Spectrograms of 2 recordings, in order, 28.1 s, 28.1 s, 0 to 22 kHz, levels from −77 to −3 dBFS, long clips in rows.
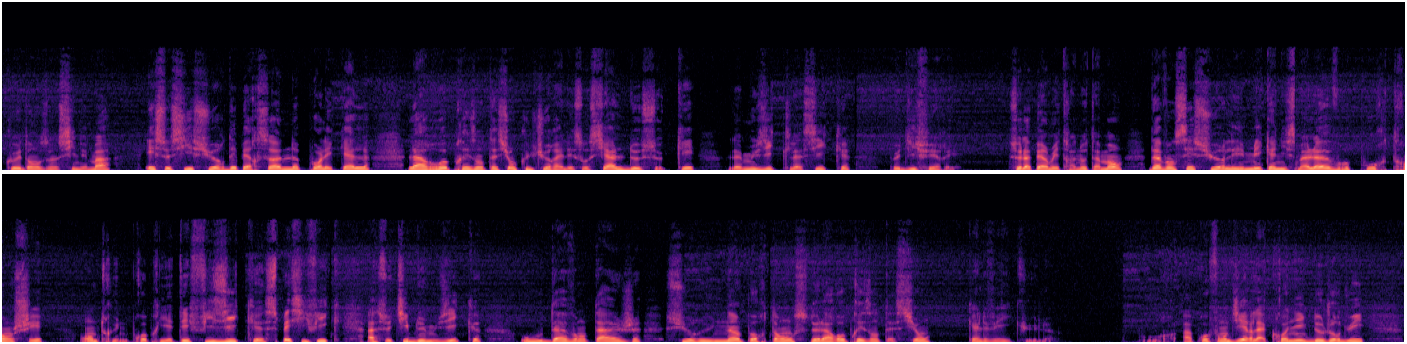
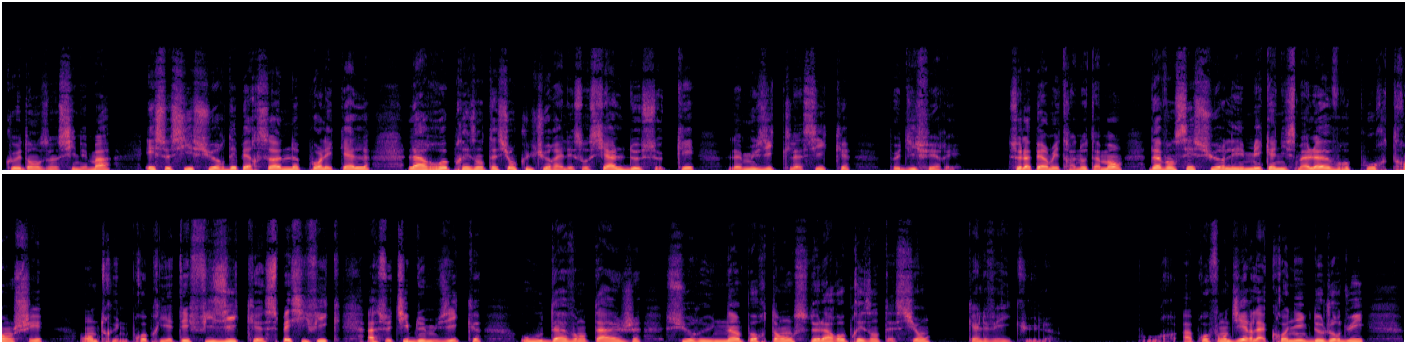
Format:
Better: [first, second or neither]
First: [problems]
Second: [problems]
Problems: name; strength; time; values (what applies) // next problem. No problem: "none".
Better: second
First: hiss; faint; throughout; 25 dB below the speech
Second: none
